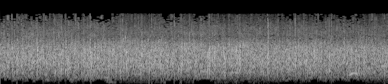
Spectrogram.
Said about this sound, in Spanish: no aplaudáis eso, que está feo.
